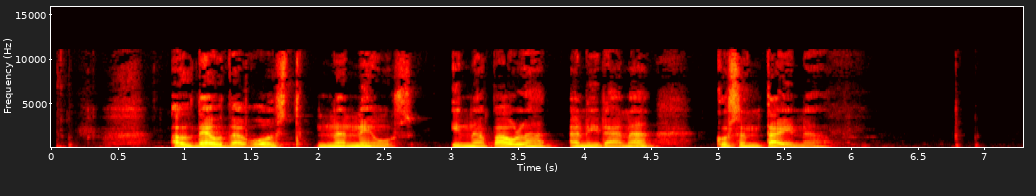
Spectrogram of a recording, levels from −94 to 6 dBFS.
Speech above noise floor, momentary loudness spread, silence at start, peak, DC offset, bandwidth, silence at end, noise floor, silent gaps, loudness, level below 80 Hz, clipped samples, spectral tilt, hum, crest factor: 56 dB; 14 LU; 0.55 s; -4 dBFS; under 0.1%; 11.5 kHz; 1.45 s; -80 dBFS; none; -25 LUFS; -50 dBFS; under 0.1%; -6 dB/octave; none; 22 dB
